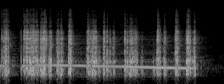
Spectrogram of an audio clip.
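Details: HamCan transceiver first power-up, heard via amplified speaker: beat note around 800 Hz wandering and sagging in pitch about two seconds with crackly bursts; transmit about 2.5 kHz off nominal crystal frequency, warbly and drifting severely.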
